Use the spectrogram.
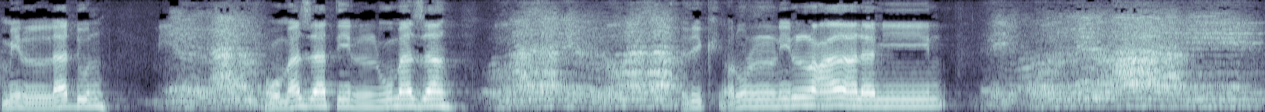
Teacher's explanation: Di nunnya atau tanwinnya dimasukkan ke huruf berikutnya. · Term: idgham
